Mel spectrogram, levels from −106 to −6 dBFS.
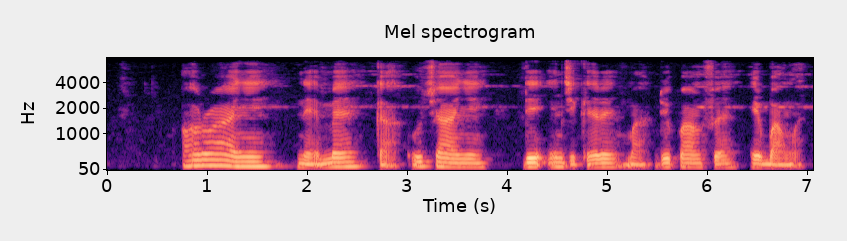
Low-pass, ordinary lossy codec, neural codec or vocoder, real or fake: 7.2 kHz; none; none; real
